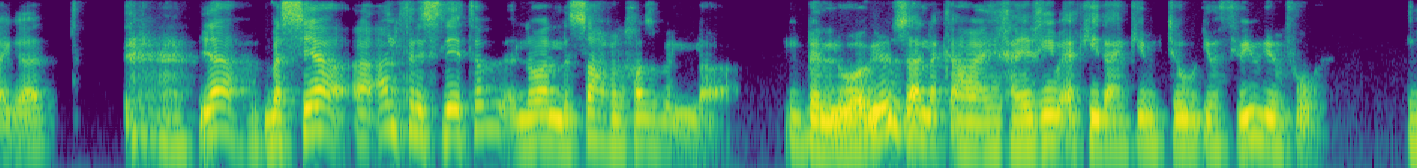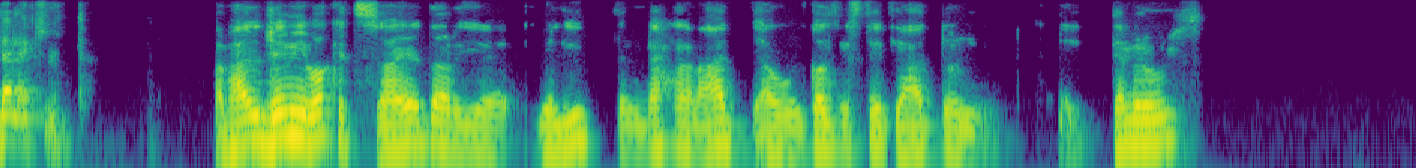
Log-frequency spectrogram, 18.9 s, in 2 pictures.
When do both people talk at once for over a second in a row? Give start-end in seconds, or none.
none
